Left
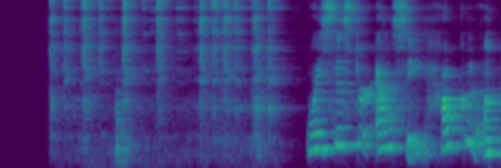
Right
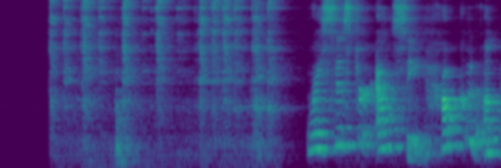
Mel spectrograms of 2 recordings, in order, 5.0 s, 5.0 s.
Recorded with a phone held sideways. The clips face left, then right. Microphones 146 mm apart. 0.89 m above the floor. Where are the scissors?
5° left (ahead or behind), 0.9 m.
